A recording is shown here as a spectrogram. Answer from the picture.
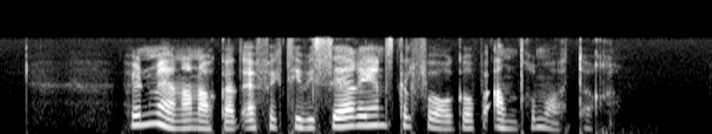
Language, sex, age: Norwegian, female, 20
